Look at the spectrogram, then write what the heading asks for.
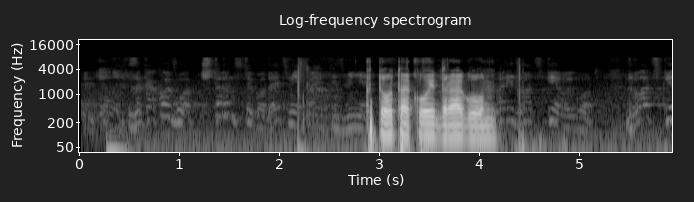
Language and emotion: Russian, neutral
